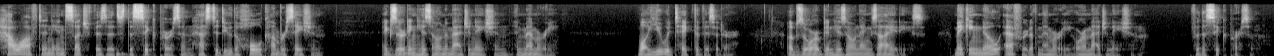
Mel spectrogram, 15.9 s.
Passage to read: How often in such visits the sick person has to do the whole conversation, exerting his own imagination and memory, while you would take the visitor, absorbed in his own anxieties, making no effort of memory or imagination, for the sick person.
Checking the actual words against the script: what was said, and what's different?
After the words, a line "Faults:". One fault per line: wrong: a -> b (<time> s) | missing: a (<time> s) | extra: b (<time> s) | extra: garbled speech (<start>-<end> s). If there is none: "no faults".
How often in such visits the sick person has to do the whole conversation, exerting his own imagination and memory, while you would take the visitor, absorbed in his own anxieties, making no effort of memory or imagination, for the sick person.
Faults:
no faults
